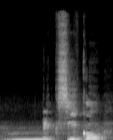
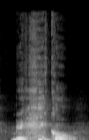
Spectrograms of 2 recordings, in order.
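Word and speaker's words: México: sont tirés en arrière on laisse derrière les les grosses molires on laisse passer l'air et ça fait Mexico Mexico chez nous c'est Mexico chez c'est Mexico donc voilà la petite différence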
